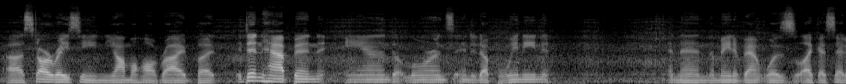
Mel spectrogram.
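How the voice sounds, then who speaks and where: A man's voice: fairly low pitch, a little hiss or hum. A man giving casual gameplay commentary in a rambling, conversational, slangy way. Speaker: gaming video commentator.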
